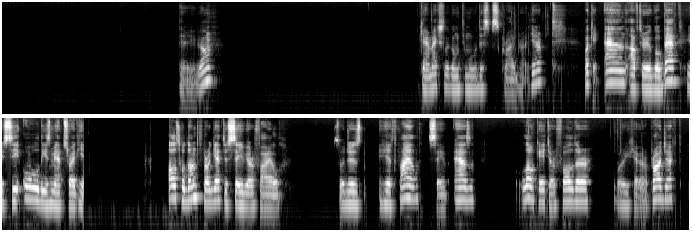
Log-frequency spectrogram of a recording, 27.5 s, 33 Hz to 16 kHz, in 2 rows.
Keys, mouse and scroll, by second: 4.4 typing, 8.6-10.5 drag, 10.8 click, 13.2-14.4 middle drag, 15.3 ctrl+f.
